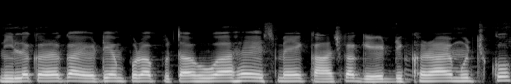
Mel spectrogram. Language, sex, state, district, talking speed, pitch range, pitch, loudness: Hindi, male, Uttar Pradesh, Jyotiba Phule Nagar, 200 wpm, 140-155 Hz, 150 Hz, -14 LUFS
